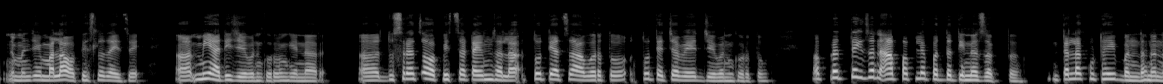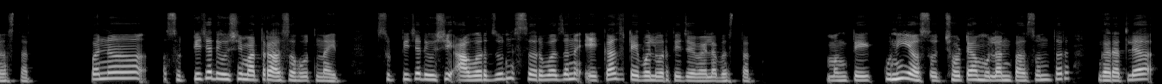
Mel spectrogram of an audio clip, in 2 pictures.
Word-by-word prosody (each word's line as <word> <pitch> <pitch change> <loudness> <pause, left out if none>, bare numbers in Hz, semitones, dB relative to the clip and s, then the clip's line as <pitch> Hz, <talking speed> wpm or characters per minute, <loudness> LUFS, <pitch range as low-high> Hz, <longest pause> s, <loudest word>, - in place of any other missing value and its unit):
म्हणजे 185 +2 -1
मला 190 +2 +4
ऑफिसला 200 +1 0
जायचं 170 -2 -1
आहे - - -5 0.4
अ, 190 +1 +1
मी 250 +3 +3
आधी 210 -3 +4
जेवण 170 -1 0
करून 170 +1 -3
घेणार. 165 -2 -2 0.4
अ, 185 +1 0
दुसऱ्याचा 255 +7 +1
ऑफिसचा 230 0 +2
टाईम 215 +1 +4
झाला 195 -4 +3 0.2
तो 255 - +4
त्याचा 225 -1 +2
आवरतो. 200 +1 0 0.2
तो 255 - 0
त्याच्या 210 -1 +1
वेळेत 185 -2 0
जेवण 165 -1 -1
करतो. 160 0 -7 0.6
प्रत्येकजण 310 +2 +2
आपापल्या 255 +2 +3
पद्धतीनं 210 -2 +2
जगतं. 165 -4 -4 0.4
त्याला 255 +2 +3
कुठेही 250 0 +1
बंधनं 195 -2 +1
नसतात. 165 -1 -5 0.6
पण 250 +3 +1
अ, 285 0 +2 0.3
सुट्टीच्या 250 +8 -1
दिवशी 250 -2 +1
मात्र 215 -1 +3
असं 185 +1 +2
होत 180 +1 -5
नाहीत. 170 -4 -2 0.5
सुट्टीच्या 235 +2 -3
दिवशी 225 0 +1 0.2
आवर्जून 210 +7 +1
सर्वजण 220 +1 +1
एकाच 235 +5 0
टेबलवरती 195 -2 +1
जेवायला 170 -1 0
बसतात. 160 0 -6 0.8
मग 185 0 -2
ते 190 -1 +2 0.2
कुणीही 255 +3 +4
असो 190 -4 +2
छोट्या 210 +1 +2
मुलांपासून 195 +1 0
तर 250 +2 -2 0.3
घरातल्या 210 +6 +2
205 Hz, 145 wpm, -21 LUFS, 185-235 Hz, 0.8 s, मला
